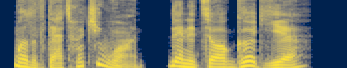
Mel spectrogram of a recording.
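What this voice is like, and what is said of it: Brooklyn-like accent. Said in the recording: “whatever the hell her accent was. She sounded almost like she was from Brooklyn.”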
